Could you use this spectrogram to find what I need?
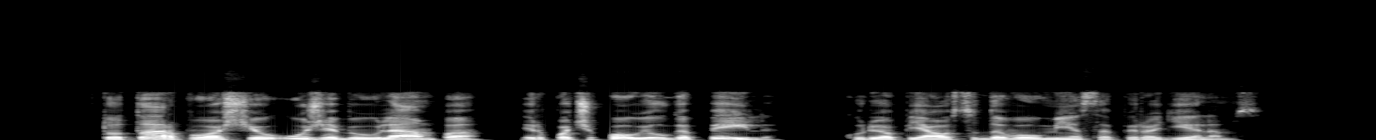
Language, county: Lithuanian, Kaunas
